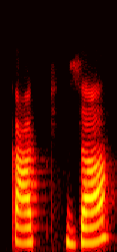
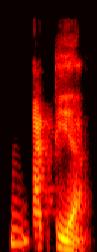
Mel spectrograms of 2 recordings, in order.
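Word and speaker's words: Katja: আচ্ছা, কাটজা petro. এখানে উচ্চারণটা এরকম হবে, একটু দেখেন। কাটিয়া।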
